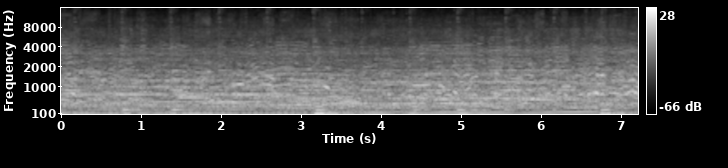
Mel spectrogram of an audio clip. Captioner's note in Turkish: Kalabalık bağrışma sesleri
